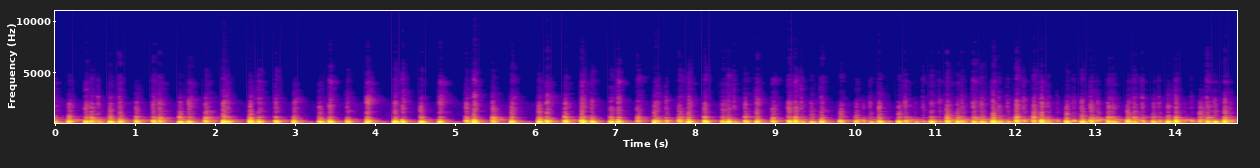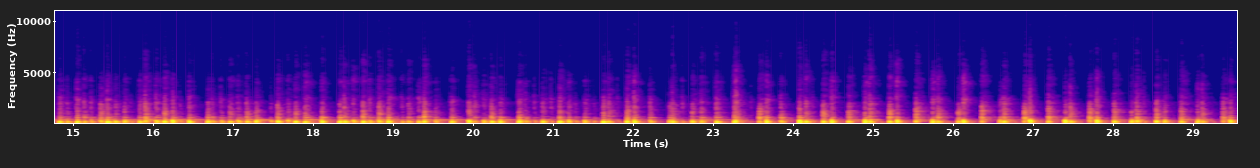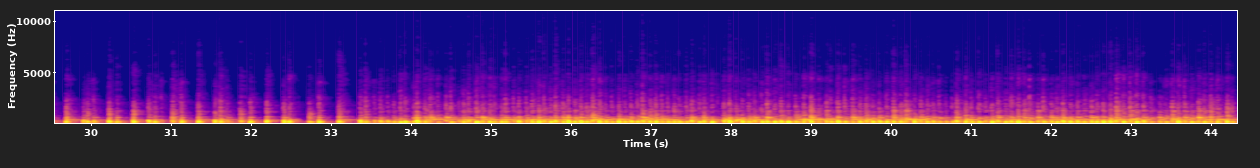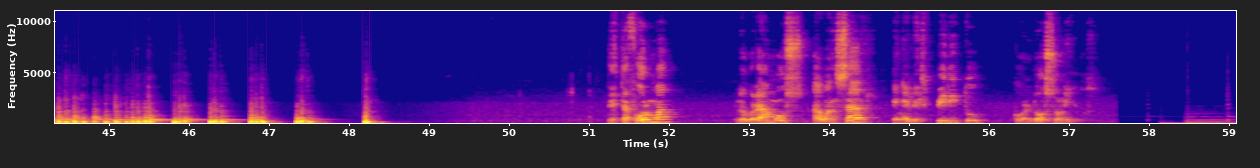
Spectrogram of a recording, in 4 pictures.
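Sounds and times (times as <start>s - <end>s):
bongos played by hand: 0.0s - 48.6s, 57.9s - 59.0s.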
